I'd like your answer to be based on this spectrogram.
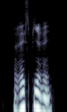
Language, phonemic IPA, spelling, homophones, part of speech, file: French, /ʁɛs.pi.ʁe/, respirer, respirai / respiré / respirée / respirées / respirés / respirez, verb, Fr-respirer.ogg
- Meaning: to breathe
